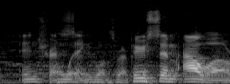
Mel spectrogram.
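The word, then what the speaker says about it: Houssem Aouar: Husam Aouar, right? Yes, that's how you, because I'm not very good with that pronunciation.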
